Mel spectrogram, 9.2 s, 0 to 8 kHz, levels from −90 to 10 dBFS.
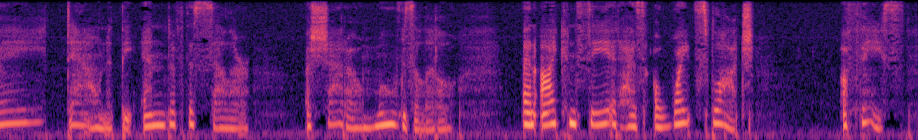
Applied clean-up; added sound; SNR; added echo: none; none; none; none.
